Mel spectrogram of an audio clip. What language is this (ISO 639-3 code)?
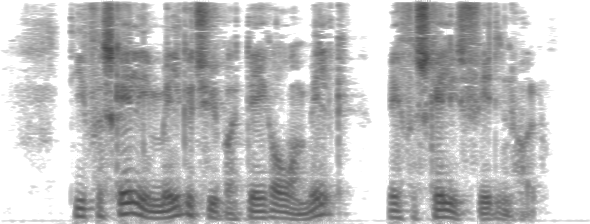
dan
